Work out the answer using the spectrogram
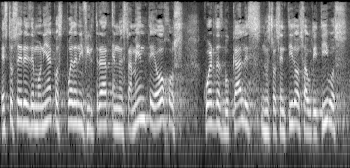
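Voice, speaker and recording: Male preacher with a high voice, emphatic and questioning, in a church with faint background noise. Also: measured pace, fairly bright tone. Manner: emphatic preaching, quizzes the congregation. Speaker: pastor. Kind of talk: sermon. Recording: long reverb of a large hall.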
